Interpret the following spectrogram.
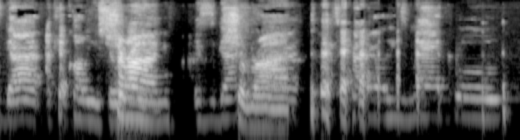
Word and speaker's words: Charan: I was like Sharon. He was like Charan. Charan. He said Charan.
